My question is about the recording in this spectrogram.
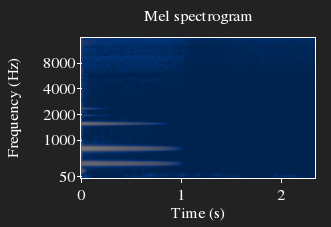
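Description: A single pitched chime tone ringing and fading out about a second in, the last of three short tones of the same pitch; after it there is near silence.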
